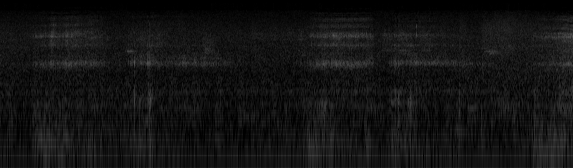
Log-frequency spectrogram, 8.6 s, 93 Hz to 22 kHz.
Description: A little 2 year old heavy snorer.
